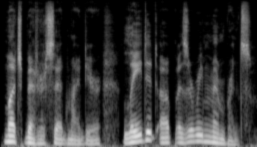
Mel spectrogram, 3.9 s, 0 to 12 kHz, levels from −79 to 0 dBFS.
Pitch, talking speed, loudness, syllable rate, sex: 105 Hz, 170 wpm, -19 LUFS, 4.4 syllables/s, male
